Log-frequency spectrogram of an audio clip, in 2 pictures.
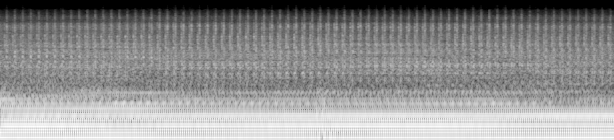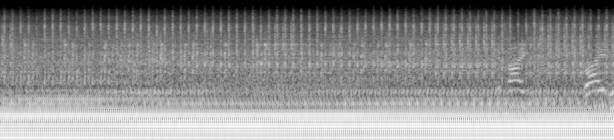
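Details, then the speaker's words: Subaru BRZ with a used replacement engine from an online marketplace, steady idle: deep regular knock about four times a second from the centre of the block, a definite bad rod knock; earlier a cam phaser was suspected instead. "that's a that's a hundred percent knock that is like just leave it running and come listen to it it's not good you're not gonna do anything to it"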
